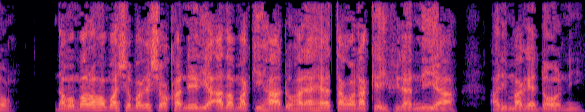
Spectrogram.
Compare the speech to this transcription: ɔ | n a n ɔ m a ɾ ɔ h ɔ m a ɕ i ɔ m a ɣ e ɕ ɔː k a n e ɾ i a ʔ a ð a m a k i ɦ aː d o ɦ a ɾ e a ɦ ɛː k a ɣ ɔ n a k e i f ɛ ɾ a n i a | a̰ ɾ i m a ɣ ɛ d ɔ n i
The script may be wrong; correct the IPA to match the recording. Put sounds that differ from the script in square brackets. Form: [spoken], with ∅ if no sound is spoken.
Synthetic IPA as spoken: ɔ | n a [m] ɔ m a ɾ ɔ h ɔ m a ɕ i ɔ m a ɣ e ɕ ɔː k a n e ɾ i a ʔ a ð a m a k i ɦ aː d o ɦ a ɾ e a ɦ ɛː [t] a ɣ ɔ n a k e i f [i] ɾ a n i a | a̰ ɾ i m a ɣ ɛ d ɔ n i

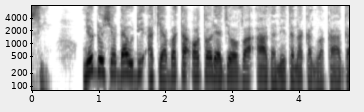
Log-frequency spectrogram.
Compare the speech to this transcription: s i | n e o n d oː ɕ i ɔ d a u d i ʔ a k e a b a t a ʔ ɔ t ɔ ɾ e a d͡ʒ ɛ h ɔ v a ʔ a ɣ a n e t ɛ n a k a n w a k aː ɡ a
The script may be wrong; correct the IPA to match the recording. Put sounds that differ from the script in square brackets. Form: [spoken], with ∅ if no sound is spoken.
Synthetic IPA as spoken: s i | n e o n d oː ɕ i ɔ d a u d i ʔ a k e a b a t a ʔ ɔ t ɔ ɾ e a d͡ʒ ɛ h ɔ v a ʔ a [ð] a n e t ɛ n a k a n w a k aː ɡ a

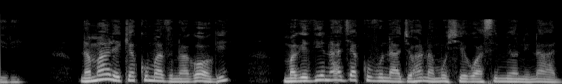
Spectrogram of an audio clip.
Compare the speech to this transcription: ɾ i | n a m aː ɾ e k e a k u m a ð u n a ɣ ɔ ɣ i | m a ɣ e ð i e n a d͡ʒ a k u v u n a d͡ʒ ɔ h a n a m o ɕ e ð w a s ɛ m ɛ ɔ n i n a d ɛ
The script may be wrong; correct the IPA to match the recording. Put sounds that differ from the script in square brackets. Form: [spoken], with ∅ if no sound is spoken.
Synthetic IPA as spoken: ɾ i | n a m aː ɾ e k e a k u m a ð u n a ɣ ɔ ɣ i | m a ɣ e ð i e n a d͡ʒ a k u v u n a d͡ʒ ɔ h a n a m o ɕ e [ɣ] w a s [i] m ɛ ɔ n i n a d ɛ

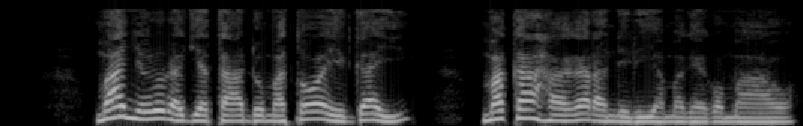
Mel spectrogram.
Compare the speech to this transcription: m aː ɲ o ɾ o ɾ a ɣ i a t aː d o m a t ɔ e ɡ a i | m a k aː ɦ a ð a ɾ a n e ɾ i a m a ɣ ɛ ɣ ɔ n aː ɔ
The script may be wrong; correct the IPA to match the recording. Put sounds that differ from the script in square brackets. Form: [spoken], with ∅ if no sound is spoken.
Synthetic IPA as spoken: m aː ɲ o ɾ o ɾ a ɣ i a t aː d o m a t ɔ e ɡ a i | m a k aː ɦ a [ɣ] a ɾ a n e ɾ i a m a ɣ ɛ ɣ ɔ [m] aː ɔ

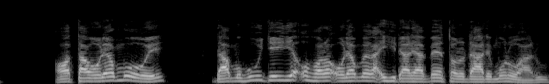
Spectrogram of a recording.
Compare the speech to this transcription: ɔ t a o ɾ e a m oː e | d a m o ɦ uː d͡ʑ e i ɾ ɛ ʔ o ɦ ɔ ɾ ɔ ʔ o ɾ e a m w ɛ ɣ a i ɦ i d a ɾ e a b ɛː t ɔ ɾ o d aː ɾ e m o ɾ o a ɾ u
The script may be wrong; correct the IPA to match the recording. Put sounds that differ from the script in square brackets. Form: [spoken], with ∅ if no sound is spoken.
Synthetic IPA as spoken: ɔ t a o ɾ e a m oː e | d a m o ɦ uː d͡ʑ e i ɾ ɛ ʔ o ɦ ɔ ɾ ɔ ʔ o ɾ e a m w ɛ ɣ a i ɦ i d a ɾ e a b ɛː t ɔ ɾ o d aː ɾ e m o ɾ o a ɾ u

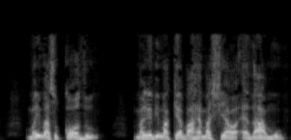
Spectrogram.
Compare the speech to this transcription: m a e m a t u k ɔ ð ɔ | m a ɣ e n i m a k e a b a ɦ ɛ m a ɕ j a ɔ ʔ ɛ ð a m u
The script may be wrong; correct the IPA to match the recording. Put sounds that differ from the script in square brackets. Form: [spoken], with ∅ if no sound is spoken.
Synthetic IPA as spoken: m a [i] m a [s] u k ɔ ð [u] | m a ɣ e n i m a k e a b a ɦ ɛ m a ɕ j a ɔ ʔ ɛ ð a m u

